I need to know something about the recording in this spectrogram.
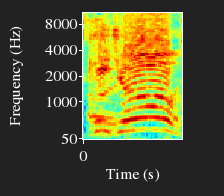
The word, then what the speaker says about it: Keijo: It's Keijo.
